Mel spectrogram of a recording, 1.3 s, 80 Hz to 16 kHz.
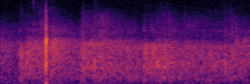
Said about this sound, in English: Hey, 35 kids last week. That's really awesome. Thank you, church, for responding so well. I think we can give that a round of applause really quick.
